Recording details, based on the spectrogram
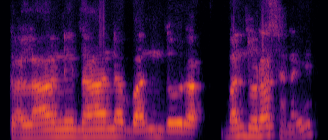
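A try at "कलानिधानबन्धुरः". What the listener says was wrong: बंधुरश विसर्ग का उच्चारण श जैसा लेंगे हम। कलानिधान बंधुरश।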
